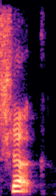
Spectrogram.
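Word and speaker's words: Shough: Sanders from Colorado Tyler shuck who and yes his name is Shuck are you looking at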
